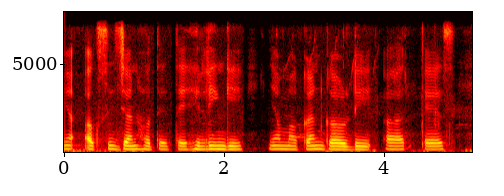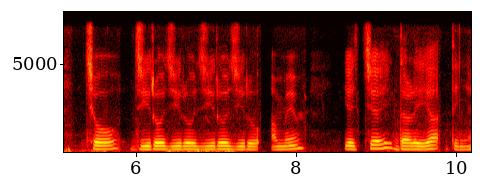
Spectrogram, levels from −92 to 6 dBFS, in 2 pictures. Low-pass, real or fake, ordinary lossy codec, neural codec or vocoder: 7.2 kHz; real; none; none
